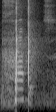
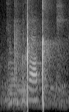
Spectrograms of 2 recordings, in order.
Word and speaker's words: profit: Now, the next word is the word profit. Profit. Profit has how many syllables? 2. Okay, where's the stress? 1, first syllable.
